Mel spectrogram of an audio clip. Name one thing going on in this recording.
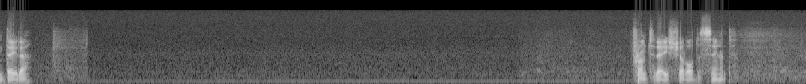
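A man speaks briefly over a radio link.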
